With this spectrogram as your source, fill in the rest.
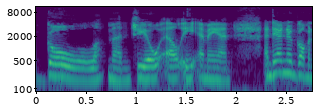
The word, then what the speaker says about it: Goleman: OU le ma n so it's not gold its goal man gol emea and daniel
